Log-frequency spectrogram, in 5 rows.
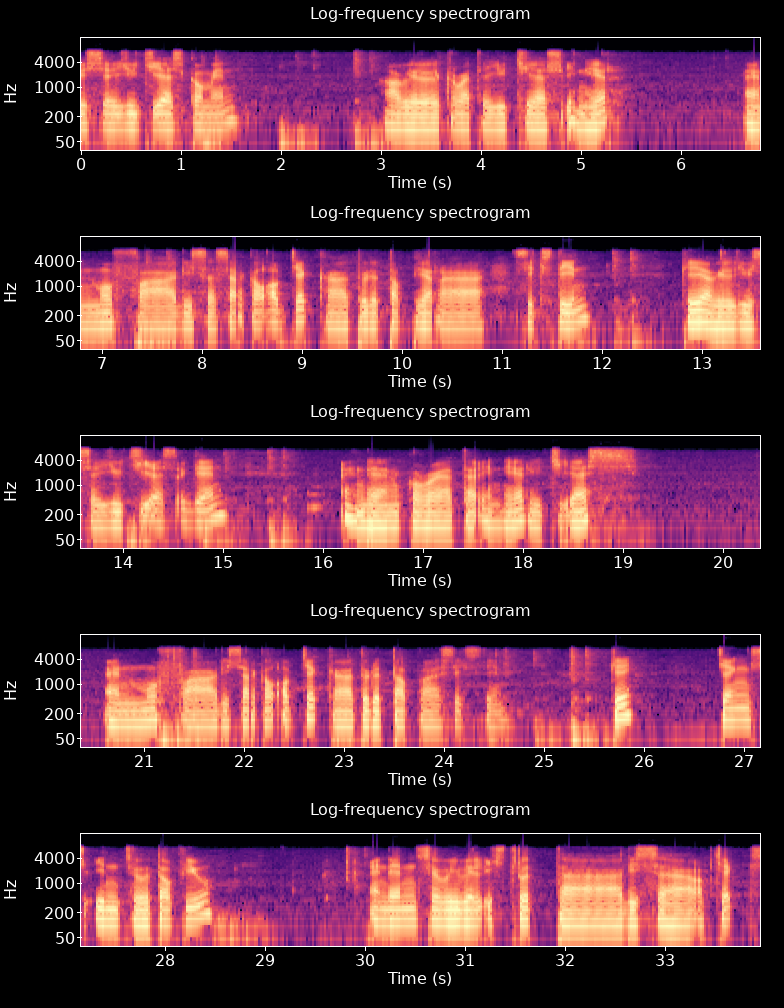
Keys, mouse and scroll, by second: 1.0-2.5 typing, 3.6 click, 7.1 typing, 8.2 click, 8.6 space, 8.8 click, 11.1-11.9 typing, 13.0 middle click, 13.9-15.3 typing, 17.2 click, 21.0 typing, 22.3 click, 22.7 space, 22.9 click, 24.3-25.1 typing, 25.7-27.8 scroll down 1, 27.8 click, 29.4-29.8 scroll down 1, 29.9 middle click, 33.2-33.9 scroll up 1.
